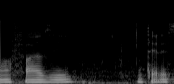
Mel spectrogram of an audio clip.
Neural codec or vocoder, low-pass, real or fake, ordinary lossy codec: codec, 16 kHz, 16 kbps, FreqCodec, larger model; 7.2 kHz; fake; none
